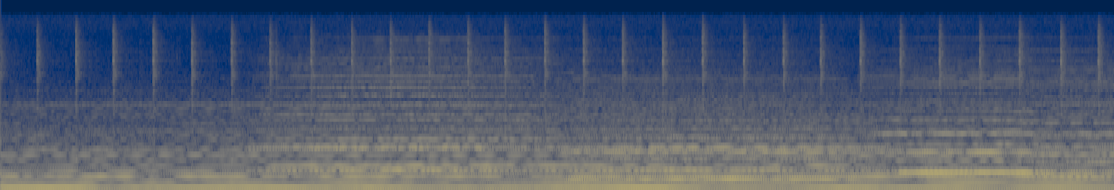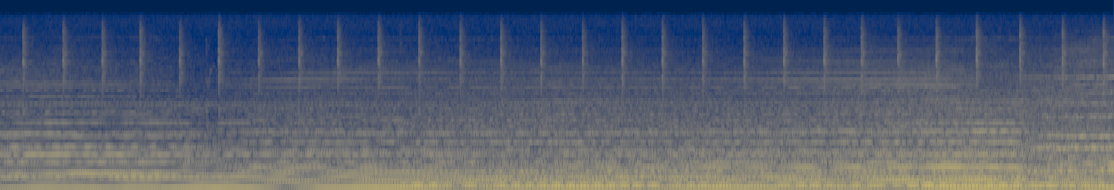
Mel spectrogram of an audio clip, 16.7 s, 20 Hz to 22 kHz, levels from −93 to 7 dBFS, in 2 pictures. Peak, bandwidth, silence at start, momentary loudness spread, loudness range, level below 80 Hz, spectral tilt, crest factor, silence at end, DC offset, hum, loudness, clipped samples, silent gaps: -10 dBFS; 14 kHz; 0 s; 7 LU; 6 LU; -44 dBFS; -7 dB/octave; 16 dB; 0 s; under 0.1%; none; -27 LUFS; under 0.1%; none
